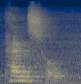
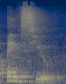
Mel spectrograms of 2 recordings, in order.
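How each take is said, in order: First: The word is said in a native-style pronunciation. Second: The word is said in a learner-style pronunciation. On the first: The speaker calls it right. "Isso aqui é pronunciado pencil" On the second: The speaker calls it wrong. "A gente aprende na escola pencil. E essa pronúncia não é correta"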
